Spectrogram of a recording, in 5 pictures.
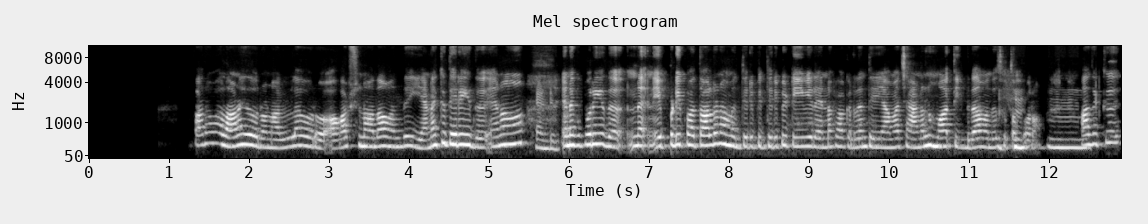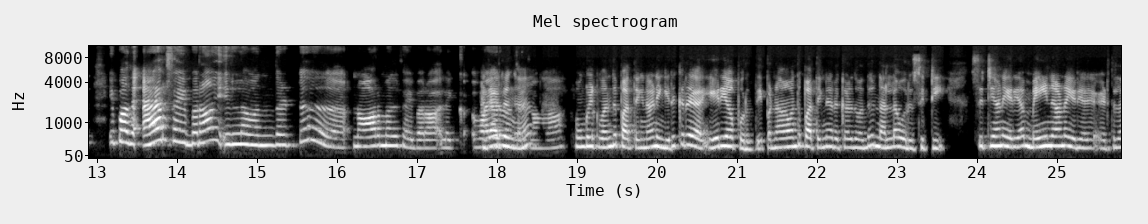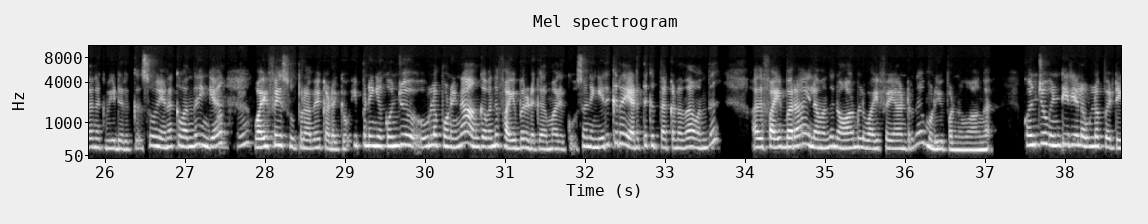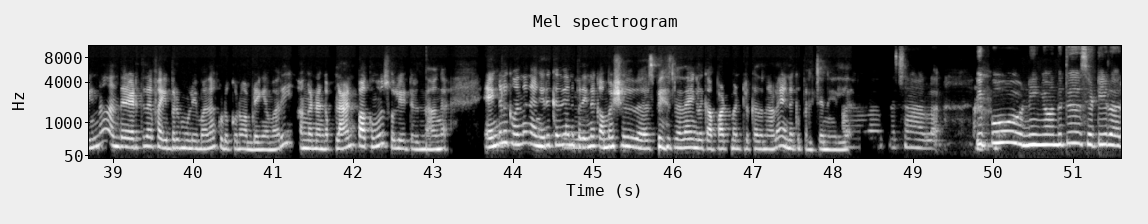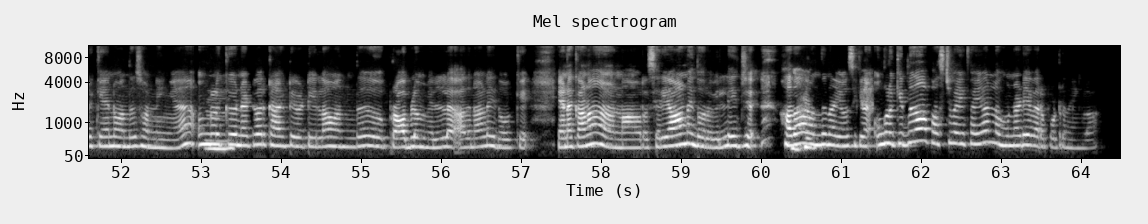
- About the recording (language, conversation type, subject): Tamil, podcast, ஸ்ட்ரீமிங் தளங்கள் சினிமா அனுபவத்தை எவ்வாறு மாற்றியுள்ளன?
- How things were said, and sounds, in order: in English: "ஆஃப்ஷனா"; chuckle; in English: "ஏர் ஃபைபரா"; in English: "நார்மல் ஃபைபரா லைக் வயர்"; in English: "சோ"; in English: "வைஃபை"; in English: "ஃபைபர்"; in English: "ஃபைபரா!"; in English: "நார்மல் வைஃபை"; in English: "இன்டீரியரிலா"; other noise; in English: "பிளான்"; in English: "கமர்ஷியல் ஸ்பேஸ்"; in English: "நெட்வொர்க் கனெக்டிவிட்டி"; in English: "வில்லேஜ்"; laugh; in English: "ஃபர்ஸ்ட் வைஃபை"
